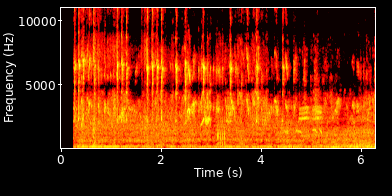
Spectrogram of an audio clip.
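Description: A flock of caged lovebirds chirping and chattering, with many short, sharp calls overlapping rapidly.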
